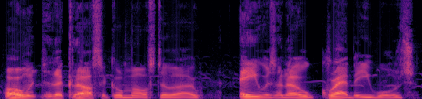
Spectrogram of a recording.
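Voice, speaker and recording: Man doing a gravelly, bossy gryphon. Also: fairly low pitch, normal speed, no room sound, close to an everyday voice. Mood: brusque. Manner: blunt, impatient, bossy. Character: gruff, brusque, scolding male gryphon beast. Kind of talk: storybook character voice.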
